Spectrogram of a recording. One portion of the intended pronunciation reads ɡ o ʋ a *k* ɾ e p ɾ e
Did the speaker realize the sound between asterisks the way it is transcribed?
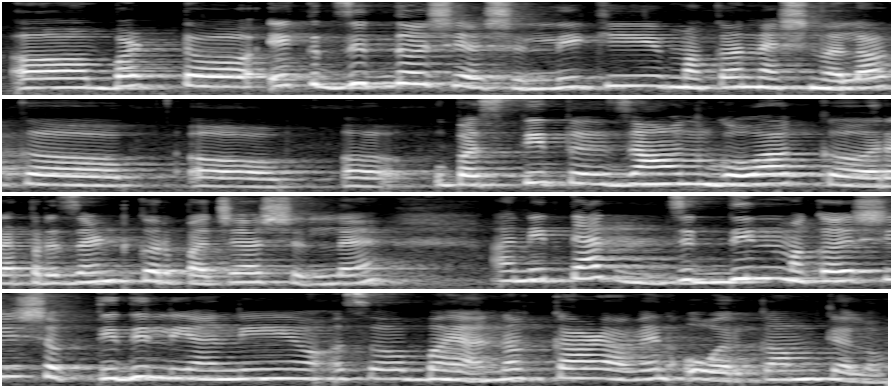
yes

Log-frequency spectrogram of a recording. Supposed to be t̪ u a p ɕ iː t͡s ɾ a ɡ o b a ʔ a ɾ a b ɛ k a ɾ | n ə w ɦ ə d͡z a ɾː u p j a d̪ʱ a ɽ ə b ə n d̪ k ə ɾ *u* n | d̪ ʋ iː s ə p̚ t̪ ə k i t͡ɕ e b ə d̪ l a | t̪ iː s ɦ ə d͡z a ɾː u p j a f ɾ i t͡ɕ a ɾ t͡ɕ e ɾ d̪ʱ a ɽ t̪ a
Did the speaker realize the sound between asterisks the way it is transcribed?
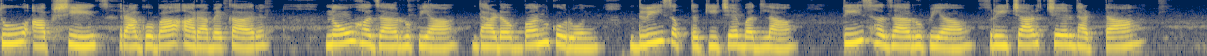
no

